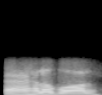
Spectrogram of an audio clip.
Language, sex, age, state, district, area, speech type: Bengali, male, 18-30, West Bengal, Hooghly, urban, conversation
